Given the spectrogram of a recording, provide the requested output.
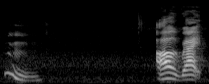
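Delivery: plain reading voice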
